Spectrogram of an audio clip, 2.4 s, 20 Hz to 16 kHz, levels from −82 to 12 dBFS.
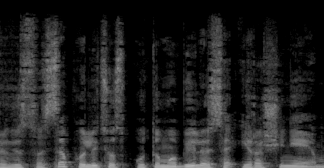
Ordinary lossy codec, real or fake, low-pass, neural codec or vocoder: AAC, 48 kbps; fake; 14.4 kHz; vocoder, 44.1 kHz, 128 mel bands every 256 samples, BigVGAN v2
